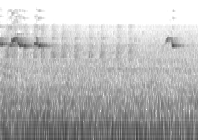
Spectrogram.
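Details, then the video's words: A white-rumped shama sunbathing in Indonesia gives clear whistled notes with quick slurred turns at the start, then one more rising-falling whistle near the end, over a loud rumbling traffic-like background. "jemur murai"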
